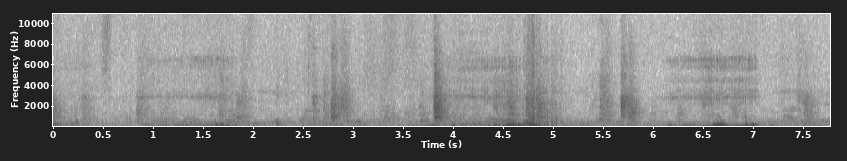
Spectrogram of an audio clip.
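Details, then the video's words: A sleeping dog snoring; soft, low rumbling breaths recurring every second or so, with faint snorting puffs and quiet room noise. "Snoring dog"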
